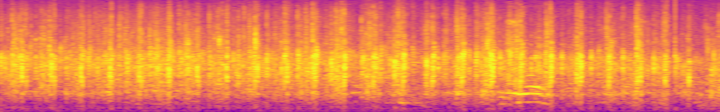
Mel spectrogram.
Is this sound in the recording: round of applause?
yes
